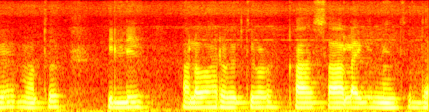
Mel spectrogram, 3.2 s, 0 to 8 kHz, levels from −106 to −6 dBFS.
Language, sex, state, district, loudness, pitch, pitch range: Kannada, male, Karnataka, Koppal, -16 LUFS, 135 Hz, 130-140 Hz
